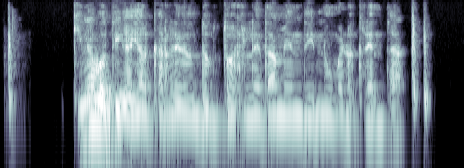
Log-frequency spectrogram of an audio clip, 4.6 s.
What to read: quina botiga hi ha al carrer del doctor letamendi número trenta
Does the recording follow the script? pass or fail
pass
